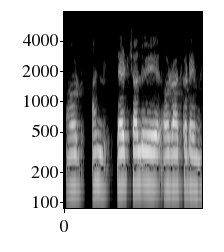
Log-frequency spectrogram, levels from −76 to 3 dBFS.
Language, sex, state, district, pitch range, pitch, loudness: Hindi, male, Maharashtra, Aurangabad, 150-155 Hz, 155 Hz, -17 LUFS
